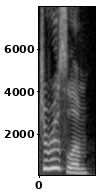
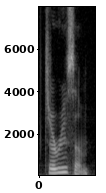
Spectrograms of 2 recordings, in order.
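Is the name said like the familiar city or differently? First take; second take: familiar city; differently. First: The name sounds like the familiar city name. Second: The name is said in a different, altered way. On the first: The speaker calls it wrong. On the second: The speaker calls it right.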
